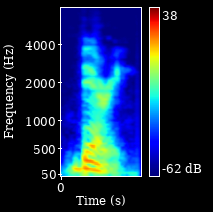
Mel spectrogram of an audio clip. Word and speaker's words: bury: verbo Barry enterrar rima com Carry e Mary pronunciar bury ouy é incorreto berry berry também temos a união do T em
